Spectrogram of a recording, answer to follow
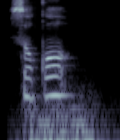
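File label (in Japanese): "そこ", Japanese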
